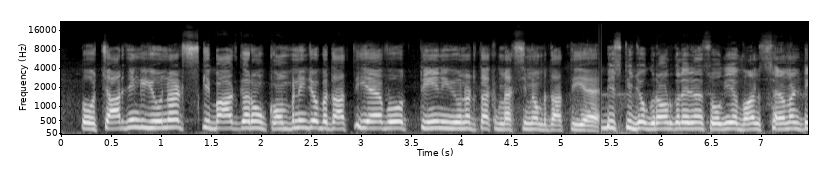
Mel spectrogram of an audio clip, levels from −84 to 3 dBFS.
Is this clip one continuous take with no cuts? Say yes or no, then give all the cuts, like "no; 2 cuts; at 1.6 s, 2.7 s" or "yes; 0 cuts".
no; 1 cut; at 5.4 s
